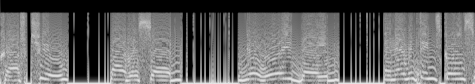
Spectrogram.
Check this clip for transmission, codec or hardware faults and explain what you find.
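One fault runs through the entire clip. Signed and unsigned mixed up: the speech is buried under very loud, harsh distortion, and pauses are as loud as speech. The cause is likely 16-bit samples read with the wrong sign convention, flipping the top bit so every zero crossing leaps across the full range. Unlike ordinary clipping, silence never stays quiet.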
